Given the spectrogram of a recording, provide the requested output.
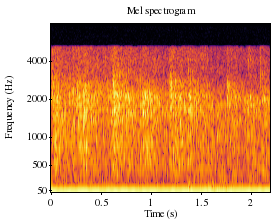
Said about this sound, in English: Clap your hands and do it then.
